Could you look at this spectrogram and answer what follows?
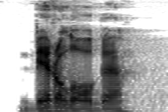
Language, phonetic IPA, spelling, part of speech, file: Russian, [bʲɪrˈɫoɡə], берлога, noun, Ru-берлога.ogg
- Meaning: 1. lair, burrow, den, cave (for bears) 2. crib, pad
